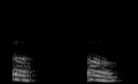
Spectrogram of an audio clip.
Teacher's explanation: o H consonant sounds like Oh Oh like a short Oh still saying oh but it's shorter like you've been cut off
